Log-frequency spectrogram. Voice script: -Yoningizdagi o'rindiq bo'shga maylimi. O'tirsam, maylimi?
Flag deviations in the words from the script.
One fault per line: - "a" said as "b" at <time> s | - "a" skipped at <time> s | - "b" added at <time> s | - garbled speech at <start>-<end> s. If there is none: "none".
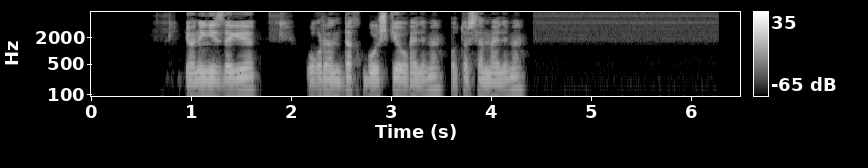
none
